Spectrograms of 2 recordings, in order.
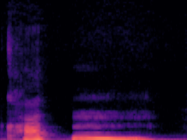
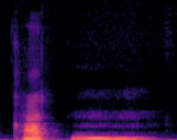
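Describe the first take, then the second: No difference in how they are said.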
